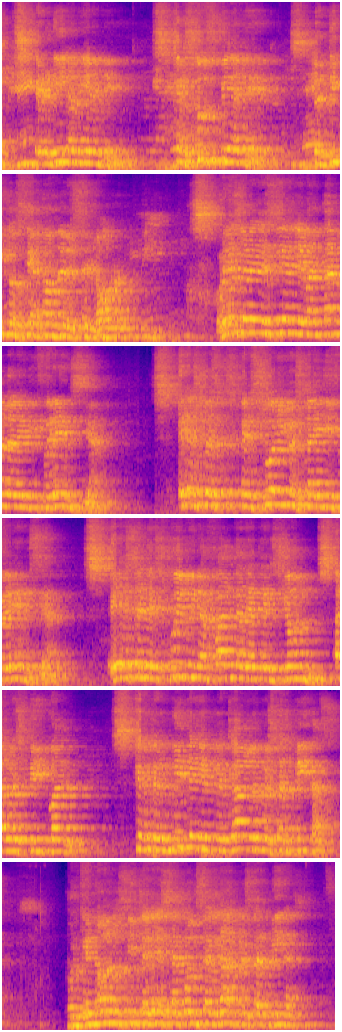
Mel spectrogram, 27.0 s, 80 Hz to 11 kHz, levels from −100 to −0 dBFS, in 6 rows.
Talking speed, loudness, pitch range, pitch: 110 wpm, -14 LUFS, 215-245 Hz, 225 Hz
